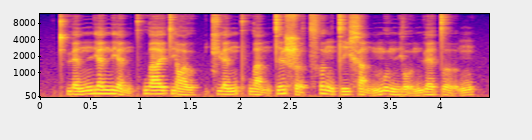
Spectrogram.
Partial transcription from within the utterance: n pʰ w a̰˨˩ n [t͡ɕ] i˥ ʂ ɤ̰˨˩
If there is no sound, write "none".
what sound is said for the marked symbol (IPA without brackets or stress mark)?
t̪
